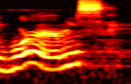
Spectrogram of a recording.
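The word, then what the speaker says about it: wyrms: So we did a rite against the worms. Okay, and it's spelled like W-Y, you know, R-M, like a reptilian worm, but they're literally just like little worm guys.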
